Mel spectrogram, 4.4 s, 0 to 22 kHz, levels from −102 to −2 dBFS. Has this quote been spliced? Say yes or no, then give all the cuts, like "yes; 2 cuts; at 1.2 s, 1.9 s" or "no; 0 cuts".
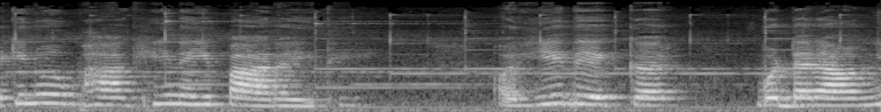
no; 0 cuts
